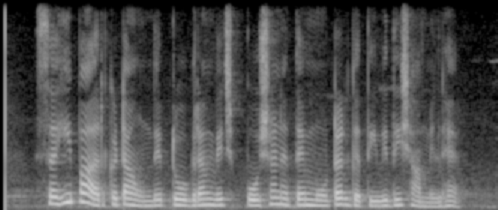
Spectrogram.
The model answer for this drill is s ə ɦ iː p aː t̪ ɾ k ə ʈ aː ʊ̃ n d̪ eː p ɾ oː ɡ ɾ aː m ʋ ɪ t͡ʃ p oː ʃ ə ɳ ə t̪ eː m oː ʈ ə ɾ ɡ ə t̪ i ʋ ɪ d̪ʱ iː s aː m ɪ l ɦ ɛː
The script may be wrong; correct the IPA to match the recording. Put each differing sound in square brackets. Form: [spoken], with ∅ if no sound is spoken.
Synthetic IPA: s ə ɦ iː p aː [∅] ɾ k ə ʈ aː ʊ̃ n d̪ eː p ɾ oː ɡ ɾ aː m ʋ ɪ t͡ʃ p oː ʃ ə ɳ ə t̪ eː m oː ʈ ə ɾ ɡ ə t̪ i ʋ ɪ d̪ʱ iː [ʃ] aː m ɪ l ɦ ɛː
